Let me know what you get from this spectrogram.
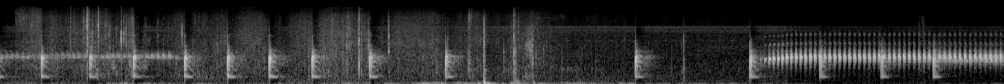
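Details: Pond frogs, toads and treefrogs recorded at nightfall near a house: isolated sharp knocking calls spaced irregularly for several seconds, then a loud dense trilling chorus suddenly swells in and continues with more knocks.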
